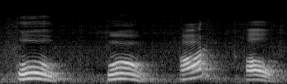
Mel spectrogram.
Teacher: कंठस्थ कहने का मतलब है जिनका उच्चारण कंठ और ओष्ठ यानी ओठ से। कंठ से भी और ओष्ठ से भी हो वे क्या कहलाते हैं? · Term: कंठस्थ्य वर्ण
